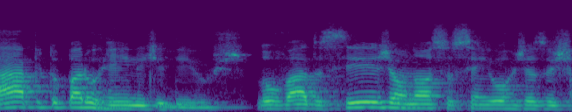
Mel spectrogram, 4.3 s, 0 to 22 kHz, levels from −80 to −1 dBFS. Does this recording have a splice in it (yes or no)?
yes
